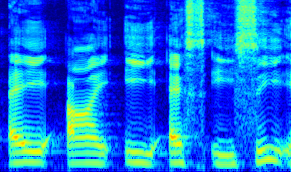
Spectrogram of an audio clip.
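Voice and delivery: ordinary delivery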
